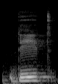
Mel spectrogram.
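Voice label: "deed", Dutch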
